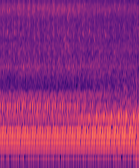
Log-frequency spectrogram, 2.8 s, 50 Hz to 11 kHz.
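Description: A rebuilt forged BMW S52 engine idles loud and close, with a steady low pulsing throb that holds evenly throughout.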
